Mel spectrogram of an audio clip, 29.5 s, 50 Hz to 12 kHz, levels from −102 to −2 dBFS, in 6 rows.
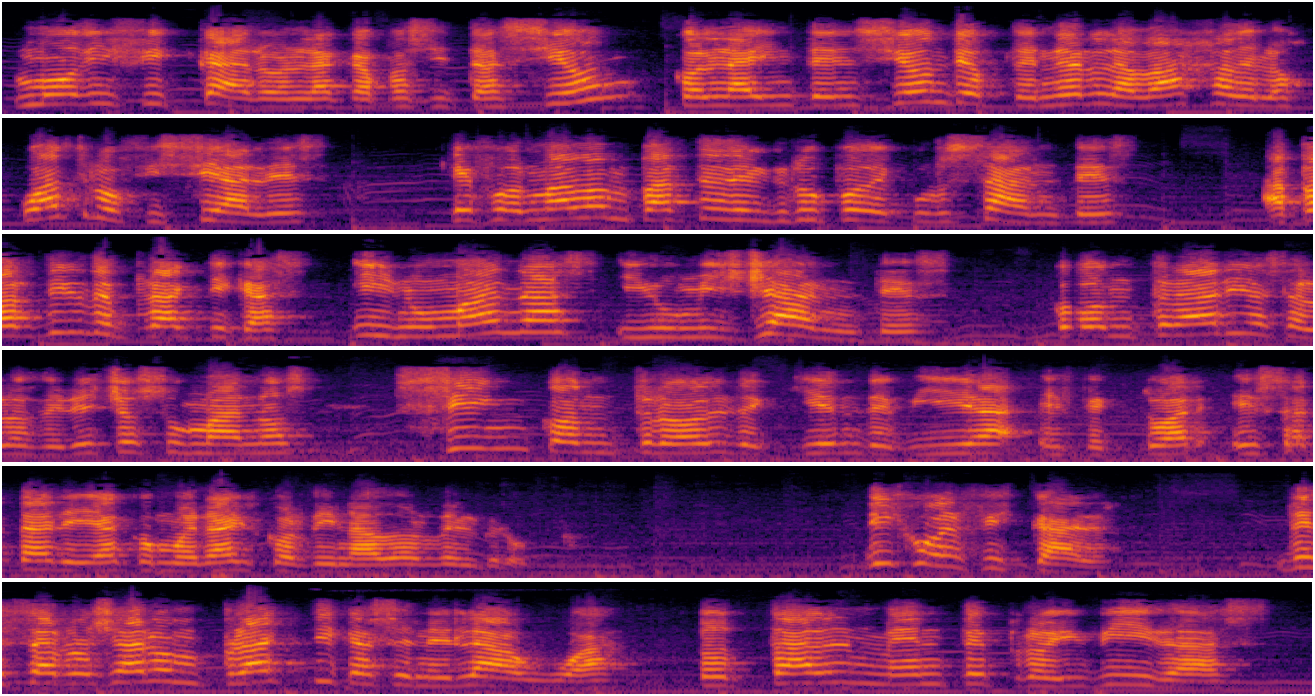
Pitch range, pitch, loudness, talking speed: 215-285 Hz, 250 Hz, -26 LUFS, 115 wpm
